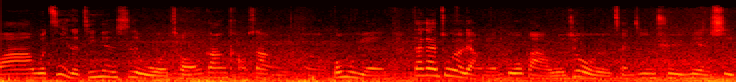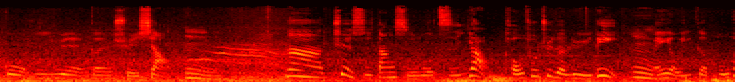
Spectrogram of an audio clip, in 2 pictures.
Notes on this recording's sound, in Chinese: 第3及第4集是普度後在戶外錄音，背景音有很多風聲，請想像是跟著我們一起在公園聊天的感覺吧。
